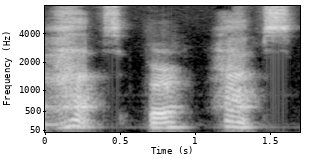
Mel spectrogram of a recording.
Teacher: Per is unstressed because the stress is on the haps, perhaps. So as a result, you put the unstressed schwar for the per.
